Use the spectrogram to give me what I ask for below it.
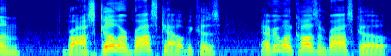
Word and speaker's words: Brosko: of been like was Brosco I say Brosco because that's how he pronounced his name in some video Ben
